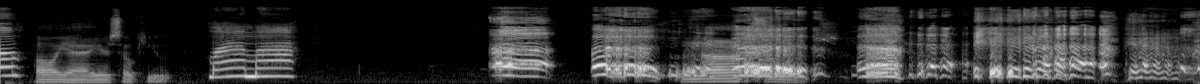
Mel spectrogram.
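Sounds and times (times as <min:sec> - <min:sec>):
young children laughing: 0:05.9 - 0:12.0.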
